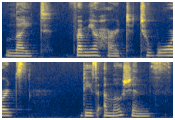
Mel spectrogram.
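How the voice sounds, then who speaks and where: Female meditation host: low-pitched, relaxed tone, soothing delivery in short, spaced phrases. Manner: soothing, unhurried, pausing between short phrases. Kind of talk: slow guided meditation.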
